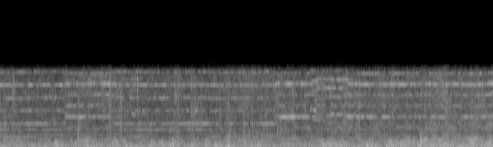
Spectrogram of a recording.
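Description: Bagpipes playing a slow tune: long held notes over their steady drones.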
